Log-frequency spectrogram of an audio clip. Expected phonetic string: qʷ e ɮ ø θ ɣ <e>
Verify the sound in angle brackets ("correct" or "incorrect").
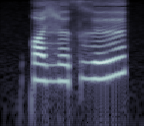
incorrect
